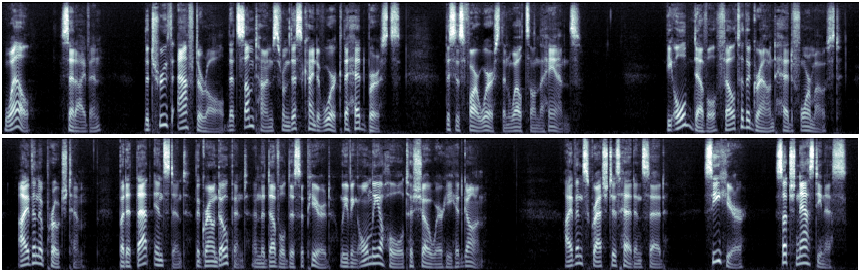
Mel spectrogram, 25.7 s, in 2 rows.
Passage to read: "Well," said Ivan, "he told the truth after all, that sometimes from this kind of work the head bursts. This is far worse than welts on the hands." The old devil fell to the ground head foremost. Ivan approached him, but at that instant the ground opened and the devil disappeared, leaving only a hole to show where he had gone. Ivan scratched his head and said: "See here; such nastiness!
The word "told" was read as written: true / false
false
